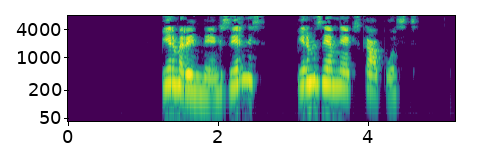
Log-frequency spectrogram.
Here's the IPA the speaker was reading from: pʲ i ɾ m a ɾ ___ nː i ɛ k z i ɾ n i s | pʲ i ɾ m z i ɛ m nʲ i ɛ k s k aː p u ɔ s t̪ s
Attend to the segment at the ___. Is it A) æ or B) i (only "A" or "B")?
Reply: B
